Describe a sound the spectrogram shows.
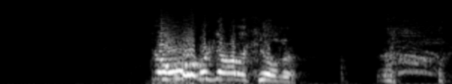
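A glassy shattering burst crashes once.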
